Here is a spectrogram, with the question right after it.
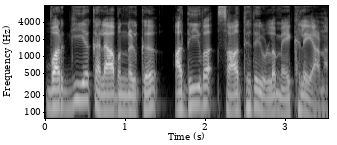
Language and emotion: Malayalam, neutral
